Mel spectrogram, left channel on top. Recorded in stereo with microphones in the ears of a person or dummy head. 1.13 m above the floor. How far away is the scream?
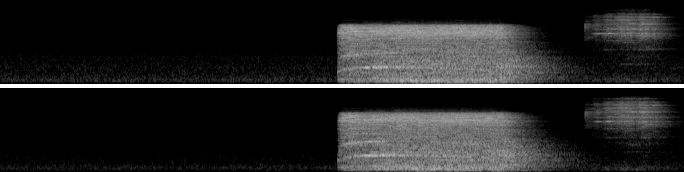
About 0.8 m.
